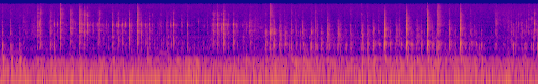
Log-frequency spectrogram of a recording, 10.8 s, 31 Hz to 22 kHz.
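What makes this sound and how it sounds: Fingertips of one hand tap rapidly on the touchpad and body of a red, hand-sized, hollow plastic PS4 controller. The taps are quick, light plastic clicks with short, bright ticks. They run continuously over a steady low hum throughout.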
